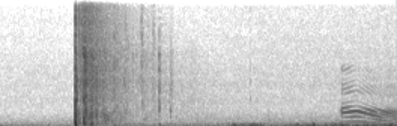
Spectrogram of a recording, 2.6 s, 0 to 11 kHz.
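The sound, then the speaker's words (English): A single sharp gunshot from a small Smith & Wesson .22 handgun cracks out loudly, then decays quickly into quieter rustling and faint tonal sounds. “This is a little Smith & Wesson 22, probably one of the safest guns there is out there. Okay. And the least noise maker.”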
